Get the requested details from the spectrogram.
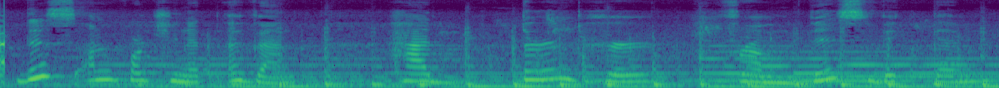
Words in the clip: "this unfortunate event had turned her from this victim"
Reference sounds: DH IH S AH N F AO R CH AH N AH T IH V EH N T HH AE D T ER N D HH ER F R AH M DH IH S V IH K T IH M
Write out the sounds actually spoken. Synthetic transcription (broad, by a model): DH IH S AH N F AO R CH AH N AH T IH V EH N T HH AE D T ER N D HH ER F R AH M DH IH S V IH K T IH M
